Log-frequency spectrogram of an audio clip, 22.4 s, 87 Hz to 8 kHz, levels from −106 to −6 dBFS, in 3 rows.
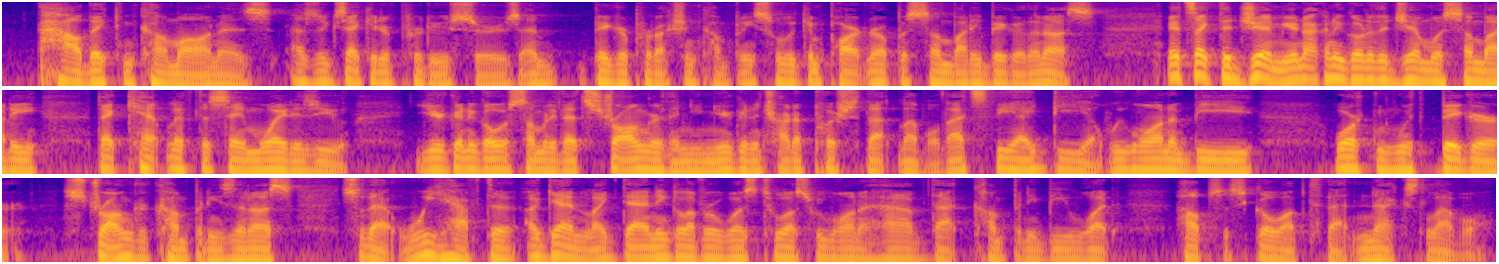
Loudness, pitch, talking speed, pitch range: -26 LUFS, 95 Hz, 275 wpm, 90-100 Hz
